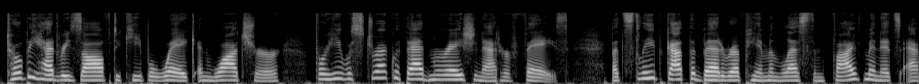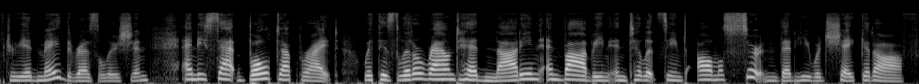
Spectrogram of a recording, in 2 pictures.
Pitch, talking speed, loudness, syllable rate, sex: 200 Hz, 195 wpm, -21 LUFS, 5.0 syllables/s, female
